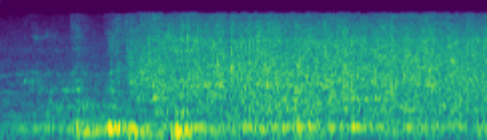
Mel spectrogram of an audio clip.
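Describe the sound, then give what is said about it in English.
Toilet flush from a brand-new automatic, hand-wave sensor toilet in a school: a short clunking start, then a loud, steady rush of swirling water that holds to the end. “these brand spanking new toilets that have got the automatic flush, so you just wave your hand over them and the toilets flush.”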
